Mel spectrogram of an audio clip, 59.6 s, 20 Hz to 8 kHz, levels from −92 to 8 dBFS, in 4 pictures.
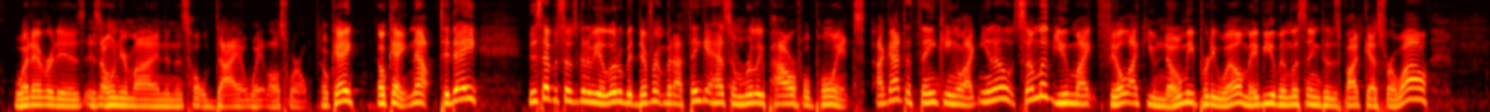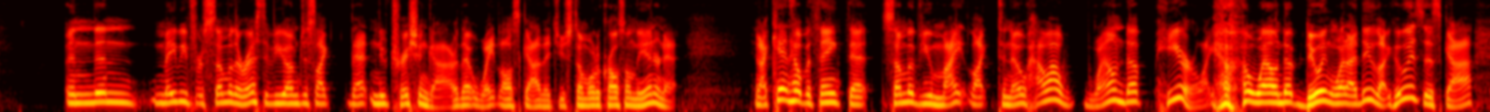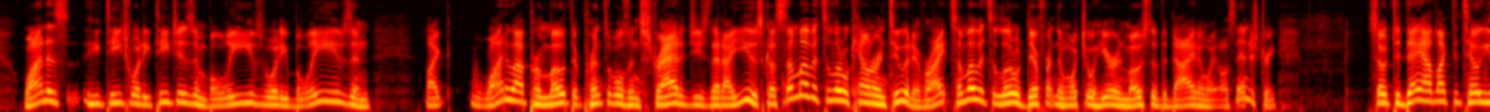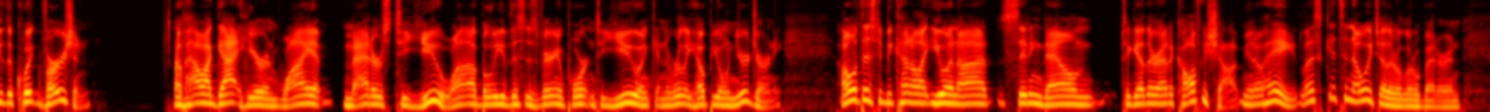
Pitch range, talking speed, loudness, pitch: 145-200 Hz, 250 wpm, -29 LUFS, 170 Hz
